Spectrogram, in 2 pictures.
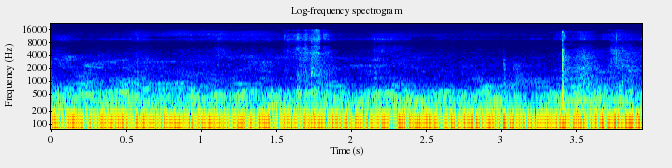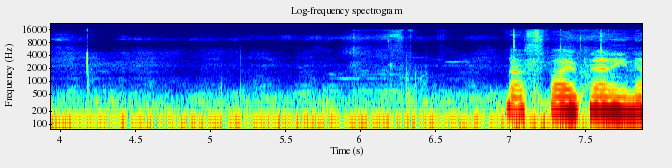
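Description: A cardboard box scrapes and rustles as it is lifted from a shelf.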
